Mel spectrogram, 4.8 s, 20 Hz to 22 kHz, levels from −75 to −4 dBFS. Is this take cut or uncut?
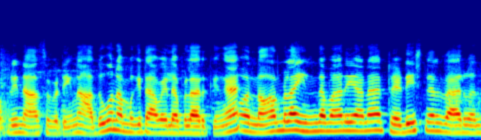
cut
